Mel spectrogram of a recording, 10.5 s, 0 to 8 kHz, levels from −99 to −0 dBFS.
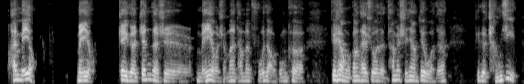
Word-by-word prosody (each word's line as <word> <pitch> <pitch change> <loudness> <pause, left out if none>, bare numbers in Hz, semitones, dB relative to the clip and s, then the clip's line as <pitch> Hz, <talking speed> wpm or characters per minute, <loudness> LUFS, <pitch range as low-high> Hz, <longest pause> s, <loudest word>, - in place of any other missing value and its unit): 还 160 - +3
没 170 +1 +5
有， 200 - +6 0.8
没 145 0 +6
有， 160 - -1 0.5
这 160 -2 +6
个 140 -2 +3
真 170 +6 +1
的 155 -5 +2
是， 115 -4 -6
没 135 +2 +1
有 160 -8 +1
什 115 - -14
么 135 +1 -4
他 130 +1 -11
们 135 +1 -7
辅 120 +2 -7
导 145 -8 -4
功 125 +6 -11
课。 115 -3 -4 0.5
就 165 - +5
像 155 -5 +5
我 120 - -6
刚 145 +3 -1
才 140 0 +1
说 135 0 -1
的， 125 -2 -5
他 160 - -5
们 165 0 -1
实 145 -3 -6
际 145 - -2
上 145 -2 -1
对 155 +1 +2
我 115 -5 -2
的 130 +4 -7 0.6
这 - - -6
个 140 -2 0
成 135 +1 -1
绩 220 - -1
140 Hz, 225 characters per minute, -22 LUFS, 125-155 Hz, 0.8 s, 有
